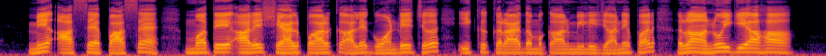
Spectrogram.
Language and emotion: Dogri, surprised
